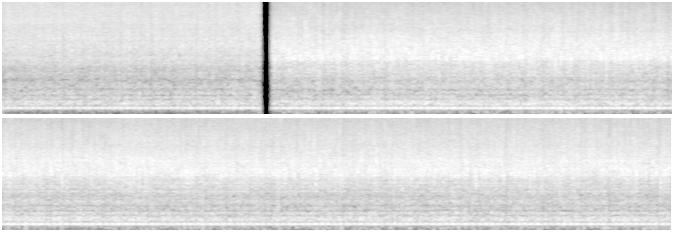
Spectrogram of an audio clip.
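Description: Chicken thighs frying skin-side down in bacon fat in a stainless steel skillet, a steady sizzle. It cuts out for a moment about three seconds in, then comes back louder and brighter.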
